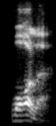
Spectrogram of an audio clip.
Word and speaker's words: Waller: Did I pronounce that right, Waller? Yeah, Waller. Okay. From the French and German. Waller.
